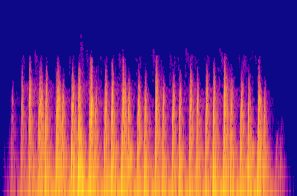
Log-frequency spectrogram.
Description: foley paper thick sheet wobble

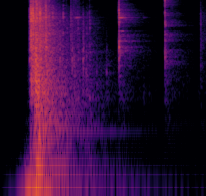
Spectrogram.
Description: door close wooden bathroom hard key in door swing; household; zapsplat

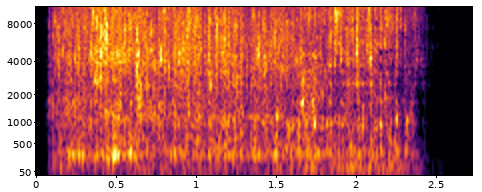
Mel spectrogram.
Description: household water pour into plastic funnel

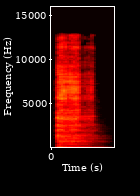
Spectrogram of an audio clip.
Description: battery compartment spring ping; household

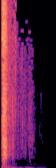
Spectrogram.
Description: footstep single sandal woods ground stoney path; zapsplat; foley

